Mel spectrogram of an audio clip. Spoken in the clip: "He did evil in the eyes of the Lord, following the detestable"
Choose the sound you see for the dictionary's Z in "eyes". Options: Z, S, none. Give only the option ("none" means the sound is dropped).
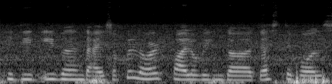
S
